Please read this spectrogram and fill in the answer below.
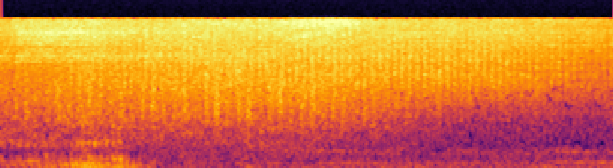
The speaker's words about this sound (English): The sprinklers switch on.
